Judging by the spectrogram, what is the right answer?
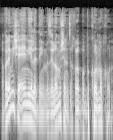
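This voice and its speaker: A man's voice: low voice, very animated, gravelly, a little mellow. A man in his forties hosting a podcast, chatting casually and telling personal stories in colloquial speech. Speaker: podcast host. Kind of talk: casual chat.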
